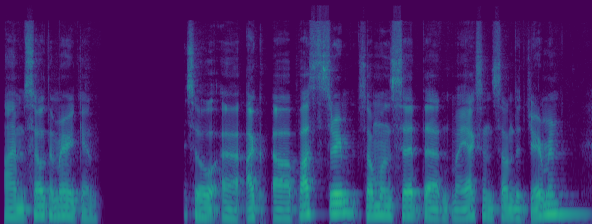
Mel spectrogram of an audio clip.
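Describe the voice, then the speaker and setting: A man in his twenties with a Chilean Spanish accent, talking through his coding on a live stream, halting and thinking aloud with many fillers. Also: fairly low pitch, darkish tone. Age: 20s. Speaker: game developer streamer.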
